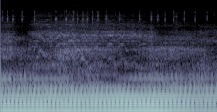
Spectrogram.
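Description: A small motor humming steadily at a low pitch.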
